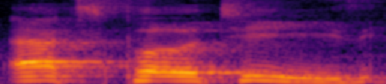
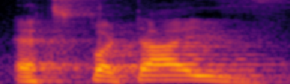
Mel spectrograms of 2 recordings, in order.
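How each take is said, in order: First: The last syllable sounds like 'teez'. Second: The last syllable sounds like 'tize'. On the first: The speaker calls it right. "इसको पढ़ना चाहिए एक्सपर्टीज" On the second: The speaker calls it wrong. "एक्सपर्टाइज हम लोग पढ़ लेते हैं कई बार गल, गलती से"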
